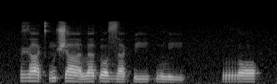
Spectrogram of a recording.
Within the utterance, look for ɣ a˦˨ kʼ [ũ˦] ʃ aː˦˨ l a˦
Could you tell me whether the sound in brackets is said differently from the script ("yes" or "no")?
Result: no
